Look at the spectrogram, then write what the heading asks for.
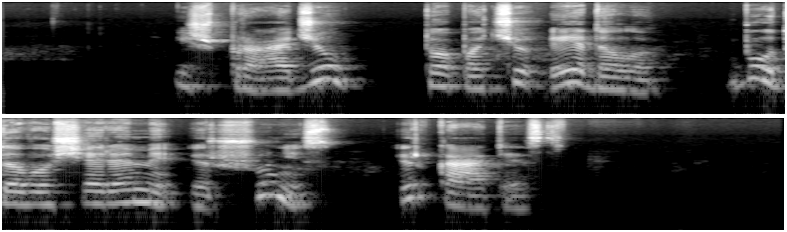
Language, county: Lithuanian, Panevėžys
